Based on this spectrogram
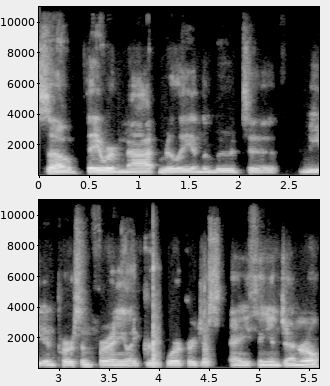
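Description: Speaking with an American accent, a man talks at medium pitch and a fairly quick pace with hardly any pauses, in monotone, flat intonation and a dry, close sound with no echo. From US Midwest, northern Illinois. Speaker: college student. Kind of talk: casual interview chat.

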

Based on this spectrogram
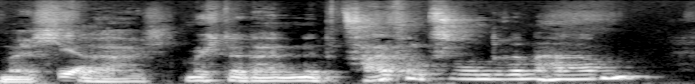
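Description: A man's pitch leaps up and down very widely amid noticeable background noise. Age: 40s. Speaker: voice-over artist and podcast host. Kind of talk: casual chat.

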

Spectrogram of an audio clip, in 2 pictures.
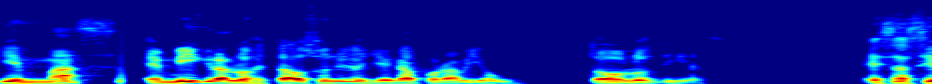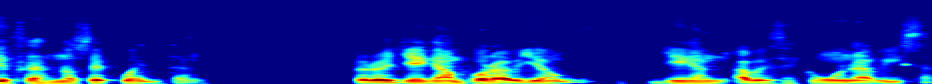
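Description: At medium pitch, a man talks at a moderate pace with ordinary pitch variation and long, frequent pauses. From Cuba. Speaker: migration advocate. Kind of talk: interview.

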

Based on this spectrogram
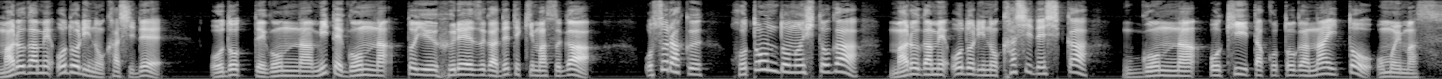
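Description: Against a quiet background, a man with a fairly high pitch speaks at a fairly slow pace with very wide pitch swings, the sound dry and close with no echo. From Kagawa, Japan (Marugame). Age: 30s. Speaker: Buddhist monk, podcaster. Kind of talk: casual solo talk.

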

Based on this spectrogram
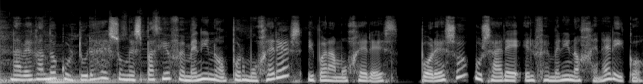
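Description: Over music in the background, a woman speaks fairly quickly at a medium pitch with lively intonation, very even loudness and hardly any pauses, in a dry, close sound with no echo. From northern Spain. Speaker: podcast host. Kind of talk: monologue intro to a podcast.

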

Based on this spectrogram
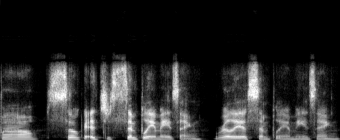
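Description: Against a quiet background, a woman with an unremarkable speaking voice and fairly high pitch talks at a moderate pace. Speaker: podcast host. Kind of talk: interview. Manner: warm, upbeat.

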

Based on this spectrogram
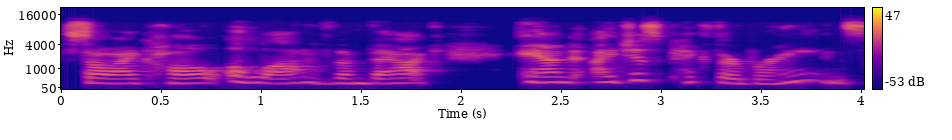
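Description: A woman speaks with a Michigan accent at a fairly high pitch. The recording is very clean, with a silent background. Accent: US Midwestern (Michigan). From Michigan, US. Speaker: small business owner, art product maker. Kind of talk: casual interview.

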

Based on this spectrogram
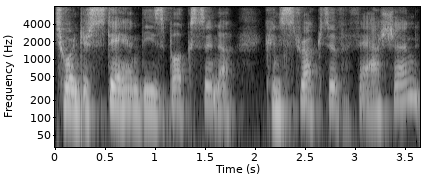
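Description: A man speaks with an American accent in a plain, everyday voice, fairly high in pitch. He keeps a moderate pace, and his pitch varies in an ordinary way. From Brooklyn, New York. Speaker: professor of biblical studies. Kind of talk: interview. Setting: remote call.

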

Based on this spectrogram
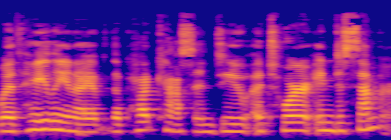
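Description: A woman's medium-pitched voice with a bright, sharp tone and ordinary pitch variation on a very clean recording with a silent background. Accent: American. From Orange, Southern California. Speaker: podcast host. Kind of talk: scripted narration; casual chat.

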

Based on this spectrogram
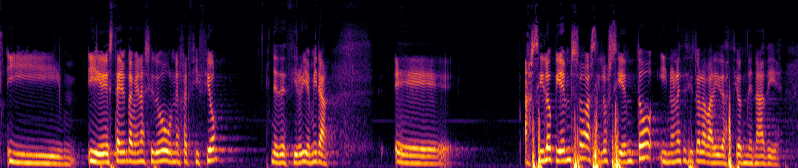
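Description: Pausing long and often, a woman speaks at a fairly slow pace and a medium pitch with ordinary pitch variation. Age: 30s. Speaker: podcaster on dogs. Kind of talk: personal monologue. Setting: large coworking office. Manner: halting, many repetitions. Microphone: room echo.

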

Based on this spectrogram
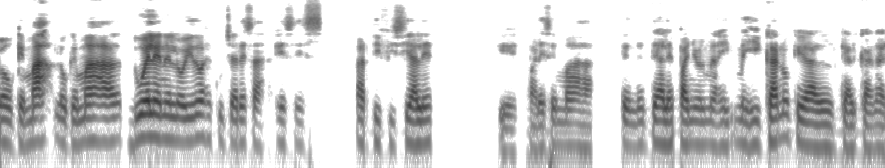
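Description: A man speaks at a moderate pace with a fairly high pitch, a bright, sharp tone and monotone, flat intonation. His loudness swings widely, and the sound is dry and close with no echo. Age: 30s. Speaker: podcast host, Spanish teacher. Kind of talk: casual chat.

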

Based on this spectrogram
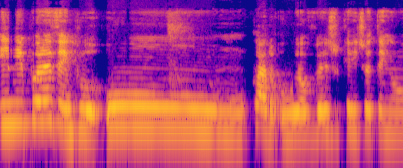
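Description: A woman speaks very slowly. Her pitch varies in an ordinary way. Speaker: live stream host. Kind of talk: interview on a live stream.

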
